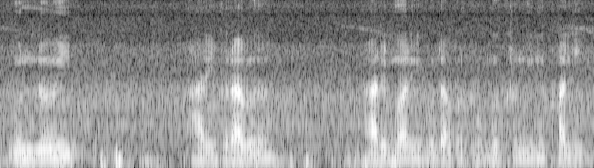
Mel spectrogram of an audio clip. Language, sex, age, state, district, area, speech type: Bodo, male, 45-60, Assam, Kokrajhar, rural, spontaneous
